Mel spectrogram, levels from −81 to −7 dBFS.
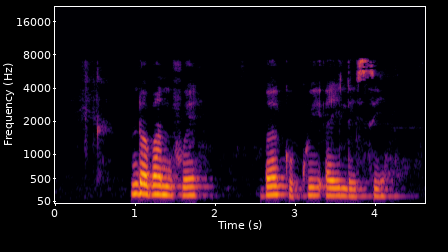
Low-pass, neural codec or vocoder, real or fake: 7.2 kHz; none; real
